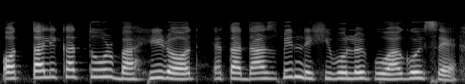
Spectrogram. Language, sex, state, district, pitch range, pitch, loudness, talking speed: Assamese, female, Assam, Kamrup Metropolitan, 260-315 Hz, 275 Hz, -18 LUFS, 90 wpm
